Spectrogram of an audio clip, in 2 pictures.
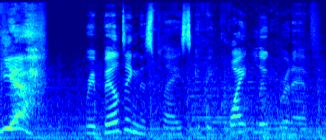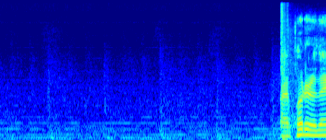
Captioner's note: silence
